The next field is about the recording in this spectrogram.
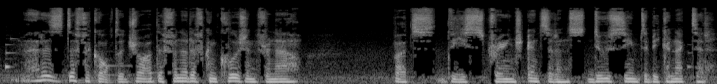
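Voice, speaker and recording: A man playing a composed, analytical young alchemist knight in a video game, speaking in a measured, formal, precise way. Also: medium pitch, fairly even intonation, lightly acted. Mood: calm, analytical. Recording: music behind the voice.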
